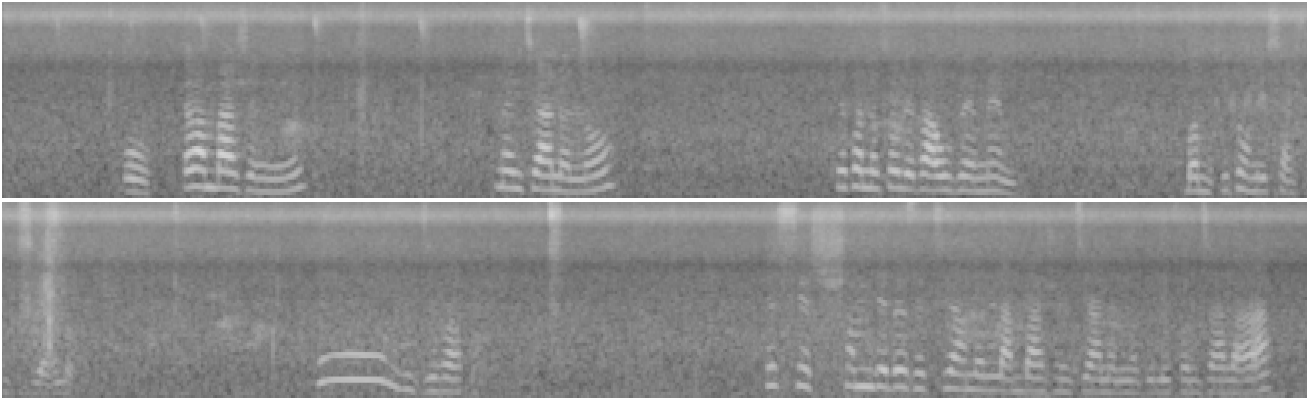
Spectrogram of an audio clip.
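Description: A woman talks calmly on a phone, close by.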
